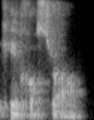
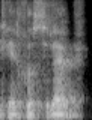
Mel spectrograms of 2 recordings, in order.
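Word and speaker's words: Kaykhusraw: bend to accommodate them, like that W sound at the end of his name, Kaykhosro. So it ended up being Kaykhosrev in Turkish.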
